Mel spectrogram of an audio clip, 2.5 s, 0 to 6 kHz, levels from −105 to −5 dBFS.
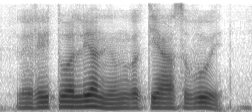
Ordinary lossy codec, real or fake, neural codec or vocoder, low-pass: none; fake; codec, 16 kHz in and 24 kHz out, 0.9 kbps, LongCat-Audio-Codec, four codebook decoder; 5.4 kHz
